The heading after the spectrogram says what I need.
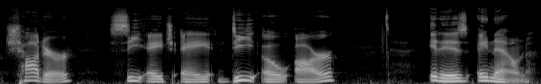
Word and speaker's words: chador: We're now at the top of page 204, and our first word is, I think it is pronounced cheddar or chador, Chador.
